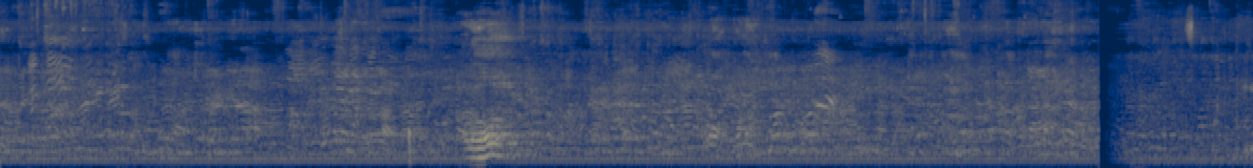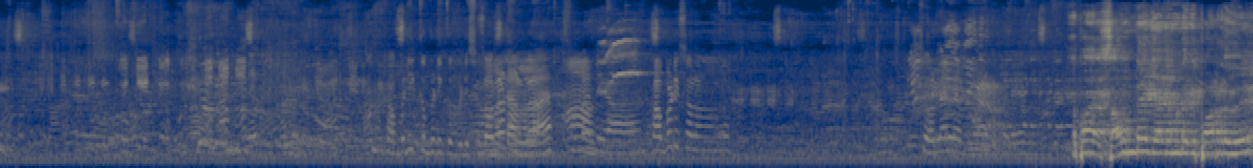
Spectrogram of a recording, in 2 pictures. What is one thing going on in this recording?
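A crowd of men chatters and shouts outdoors.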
